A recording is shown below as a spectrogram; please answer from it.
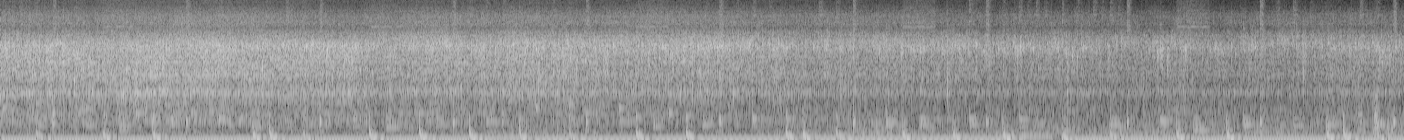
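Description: Chopped tomatoes and onions sizzle steadily in a little oil in a pan for ginisang atay ng baboy, a Filipino pork liver sauté. A loud, continuous frying hiss runs throughout, with repeated scraping and stirring knocks and no talking.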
